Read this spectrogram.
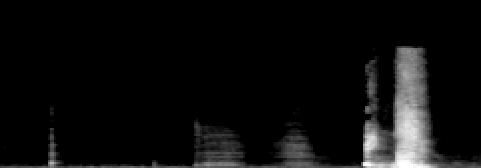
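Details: Quick inward breaths build up, then one loud explosive sneeze, in a recording of repeated sneezes answered with "bless you" between a man and a woman.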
